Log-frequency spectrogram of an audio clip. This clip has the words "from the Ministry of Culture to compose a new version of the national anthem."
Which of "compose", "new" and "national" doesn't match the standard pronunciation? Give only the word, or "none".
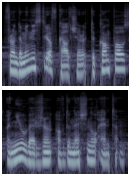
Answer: none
